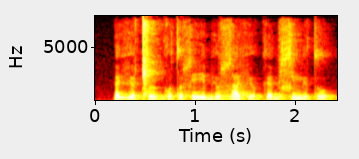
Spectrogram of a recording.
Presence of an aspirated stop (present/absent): absent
